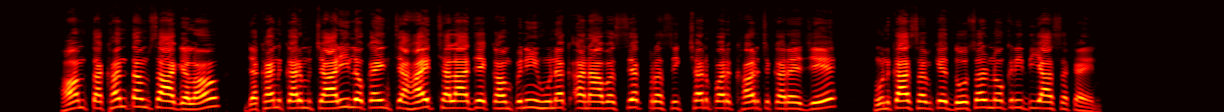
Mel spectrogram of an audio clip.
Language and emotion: Maithili, angry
